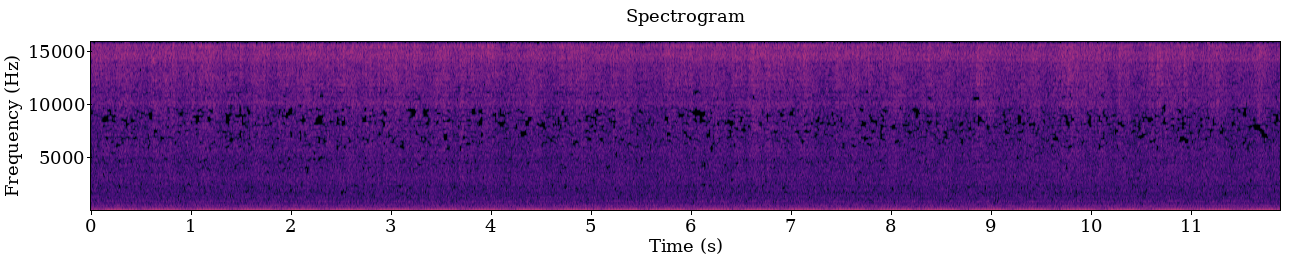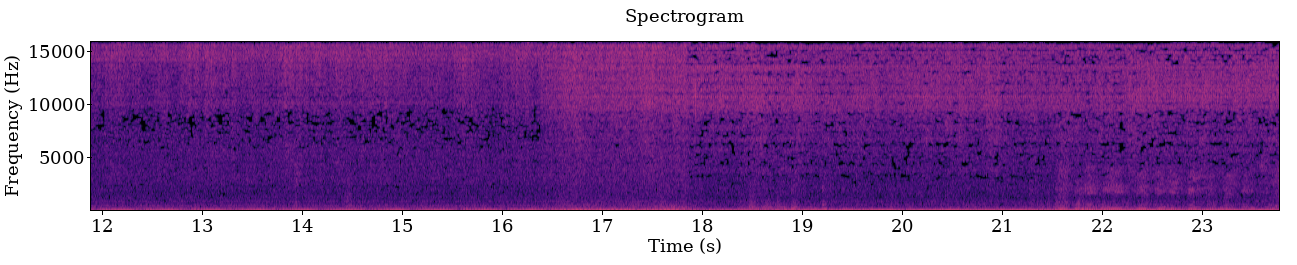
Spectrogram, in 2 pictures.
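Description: Running noise of a commuter train heard from inside the carriage: a steady low rumble with an even low pulse about twice a second. About two-thirds of the way through, the sound changes to a heavier, continuous rumble.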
